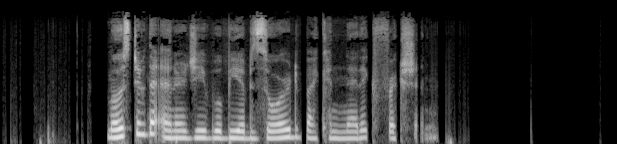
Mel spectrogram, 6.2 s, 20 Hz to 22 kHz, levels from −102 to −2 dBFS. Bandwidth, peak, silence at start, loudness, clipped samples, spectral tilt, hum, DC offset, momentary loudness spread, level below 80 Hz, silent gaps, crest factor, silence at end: 15 kHz; -4 dBFS; 1.1 s; -20 LUFS; under 0.1%; -4.5 dB/octave; none; under 0.1%; 12 LU; -58 dBFS; none; 20 dB; 1.8 s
